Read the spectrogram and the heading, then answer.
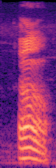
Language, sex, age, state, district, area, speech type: Assamese, female, 45-60, Assam, Golaghat, urban, spontaneous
